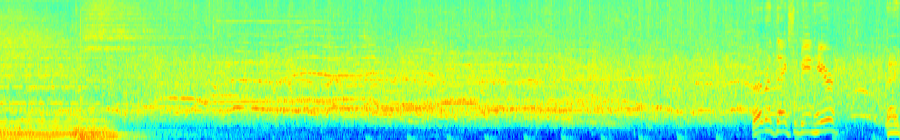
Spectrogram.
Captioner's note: cheers and applause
